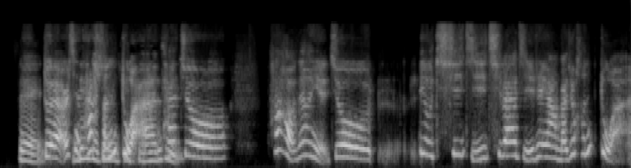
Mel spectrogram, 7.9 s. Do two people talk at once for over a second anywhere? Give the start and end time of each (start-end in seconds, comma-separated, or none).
0.5-2.3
